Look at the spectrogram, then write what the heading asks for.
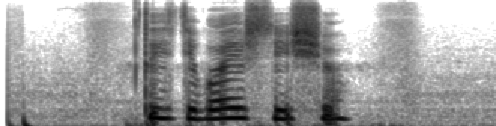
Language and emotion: Russian, sad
